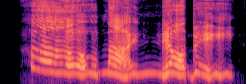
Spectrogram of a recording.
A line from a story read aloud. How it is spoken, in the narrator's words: she wailed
